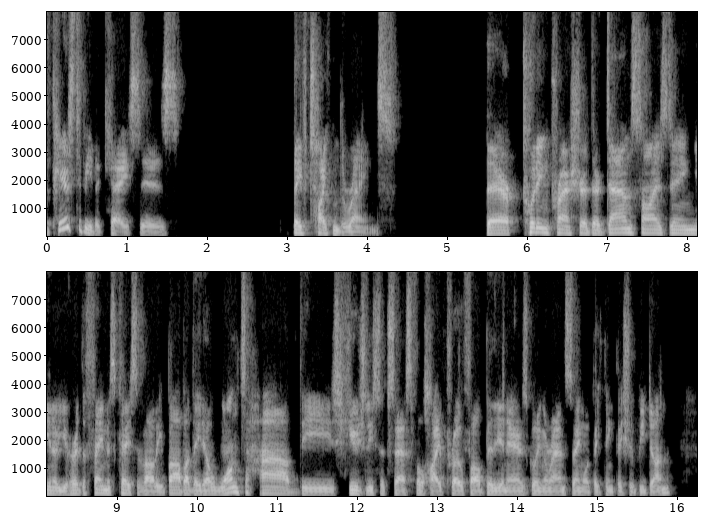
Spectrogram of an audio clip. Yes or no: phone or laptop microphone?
no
